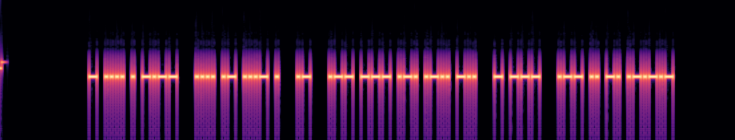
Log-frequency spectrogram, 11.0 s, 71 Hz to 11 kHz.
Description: Morse code, heard as a keyed tone, about 30 wpm, 700 Hz. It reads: THEY HAVE A WORLD TO WIN.
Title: Sentences from Top 1500 Words 30wpm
